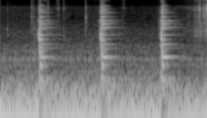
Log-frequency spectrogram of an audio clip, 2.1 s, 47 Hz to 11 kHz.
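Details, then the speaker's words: 1986 Ford F8000 sat about 8 years, driver's side rear brake drum struck with big hammer: three hammer blows each leave a clear lingering metallic ring, shoes broke loose from drum; unstuck side rings, stuck side only thuds. "Hear that ring? It finally broke loose."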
